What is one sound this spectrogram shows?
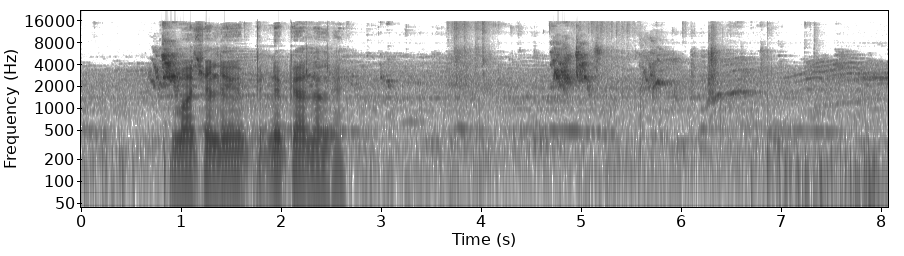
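A flock of budgerigars chirps and chatters.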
